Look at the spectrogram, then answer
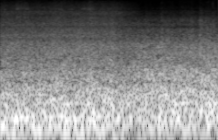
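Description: A train in motion, with a continuous loud, dense rumble of wheels and carriage noise heard close up and unbroken, and no voices over it.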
